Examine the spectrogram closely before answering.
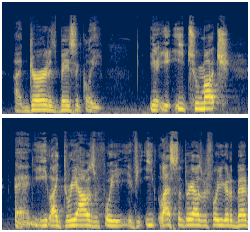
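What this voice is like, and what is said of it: Hoarse, partly lost voice. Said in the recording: “My voice is a little bit gone... So my voice is a little messed up”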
